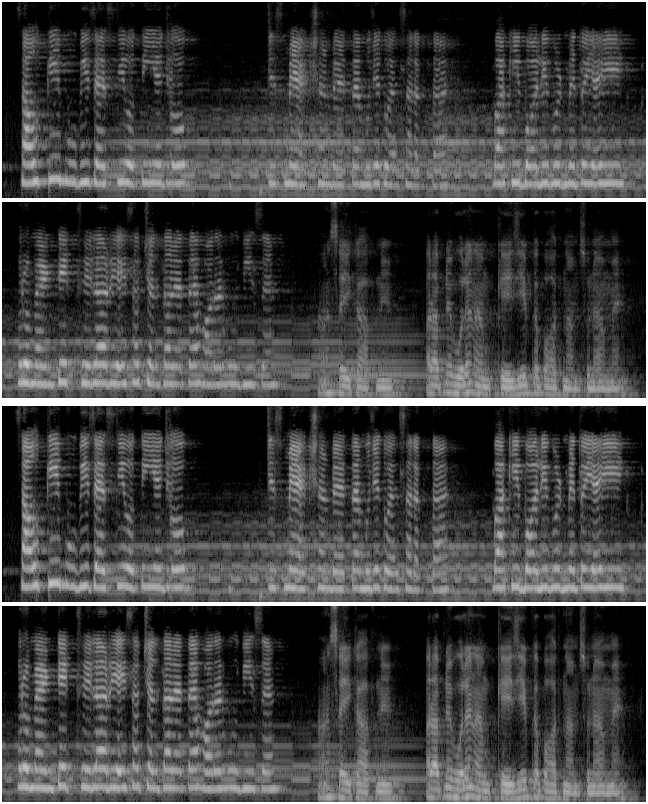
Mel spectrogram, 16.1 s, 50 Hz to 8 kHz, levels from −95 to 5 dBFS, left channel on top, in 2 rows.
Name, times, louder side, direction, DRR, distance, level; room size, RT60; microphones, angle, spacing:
voice 1, 0.2-2.4 2.8-2.9 3.3-5.6 6.1-7.8 8.2-11.5, right 2 dB, 85° right, 12 dB, 0.7 m, -29 dB
sound 1, 1.2-13.4, left 1 dB, 20° left, 0.7 m, -45 dB
voice 2, 12.0-13.1 13.3-15.9, right 1 dB, 40° right, 11 dB, 1.1 m, -33 dB
26.0 x 16.0 x 8.0 m, 0.97 s
head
